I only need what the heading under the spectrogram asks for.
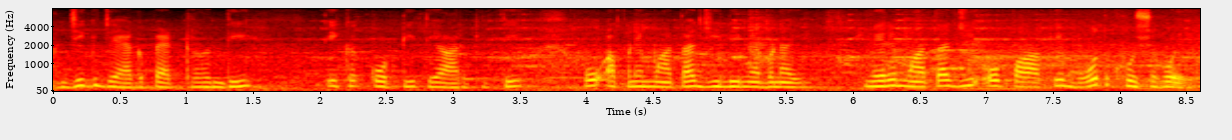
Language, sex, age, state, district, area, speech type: Punjabi, female, 30-45, Punjab, Kapurthala, urban, spontaneous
